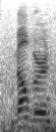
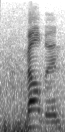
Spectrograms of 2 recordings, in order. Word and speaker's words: Melbourne: it wouldn't matter because the australian accent just leaves the r off if it's ever in the last syllable of a word so you would pronounce melbourne melbourne and you would pronounce karen's cans let me know in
